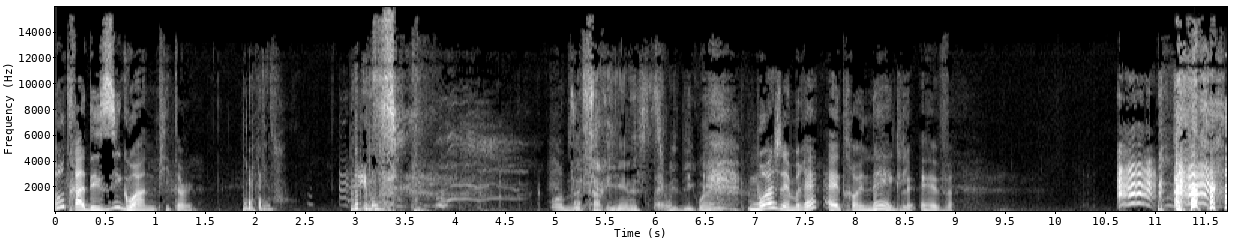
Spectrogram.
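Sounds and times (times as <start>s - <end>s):
speech: 0.2s - 2.4s, 5.0s - 9.1s
laughter: 2.9s - 5.0s, 11.0s - 11.7s
crow cawing: 10.6s - 11.2s.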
